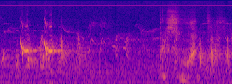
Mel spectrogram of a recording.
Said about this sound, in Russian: Прислушайтесь, какой разноголосый гомон слышится в лесу. Все птицы поют, кричат и щебечут одновременно. Такой шум бывает только на рассвете.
